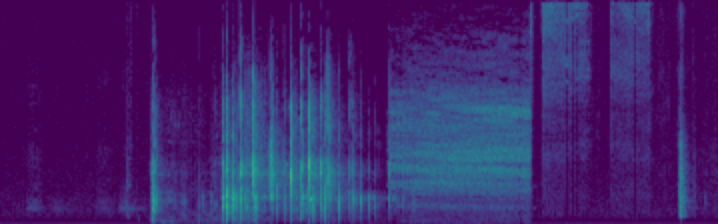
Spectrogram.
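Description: An aerosol spray-paint can is shaken, its mixing ball rattling fast, then sprays black paint in a steady hiss for about a second and a half, followed by two shorter, quieter bursts. A sharp click comes near the end.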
